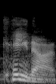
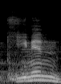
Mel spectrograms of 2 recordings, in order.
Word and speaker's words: Kanan: Also, it's Kanan, right? He's canonically okay with people calling him Keenan, but it's pronounced Kanan, I think, or Kenan.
